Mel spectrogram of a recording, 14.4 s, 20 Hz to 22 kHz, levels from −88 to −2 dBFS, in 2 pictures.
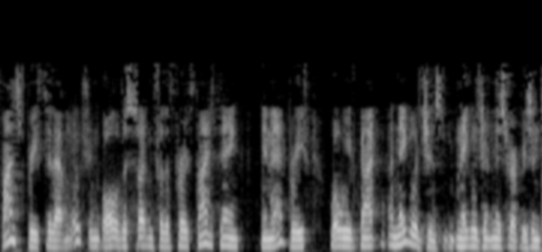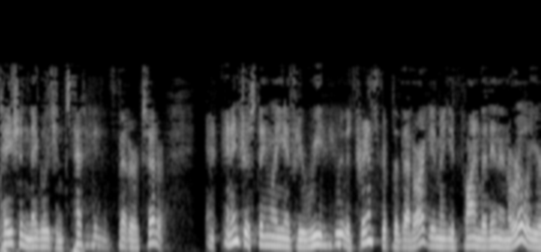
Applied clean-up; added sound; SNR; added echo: neural mask model DeepFilterNet 3.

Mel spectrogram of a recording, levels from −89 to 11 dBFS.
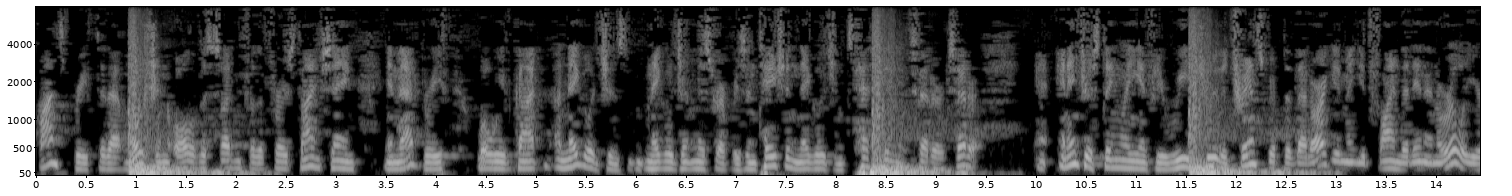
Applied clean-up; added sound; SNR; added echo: classical method Wiener filter.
